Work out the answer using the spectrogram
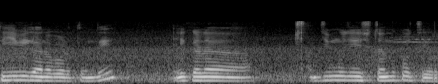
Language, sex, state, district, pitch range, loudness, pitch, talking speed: Telugu, female, Telangana, Nalgonda, 165-190 Hz, -19 LUFS, 180 Hz, 80 wpm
